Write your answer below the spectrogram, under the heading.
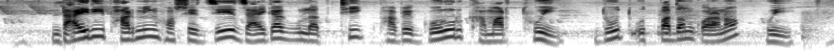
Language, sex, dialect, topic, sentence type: Bengali, male, Rajbangshi, agriculture, statement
